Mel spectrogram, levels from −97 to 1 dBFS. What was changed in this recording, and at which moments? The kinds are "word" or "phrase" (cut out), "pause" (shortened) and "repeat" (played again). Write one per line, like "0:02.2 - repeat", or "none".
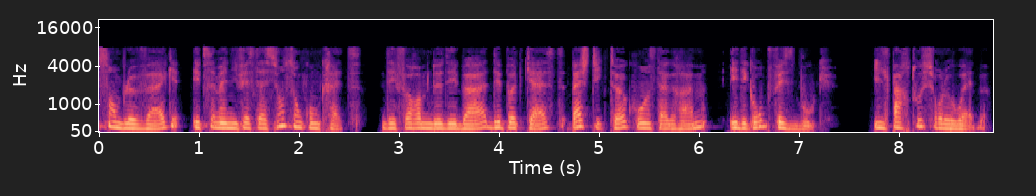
0:01.0 - word
0:04.7 - word
0:07.9 - word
